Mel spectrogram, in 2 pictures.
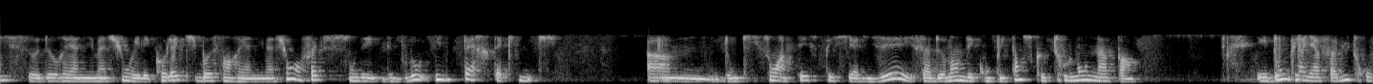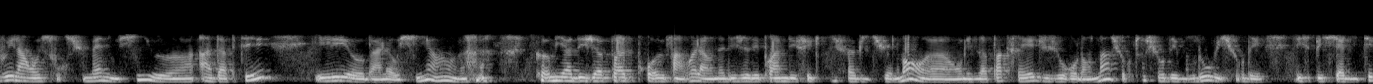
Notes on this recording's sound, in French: Entretien téléphonique réalisé ce 18 avril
